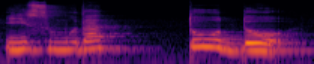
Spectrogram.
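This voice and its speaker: A woman with a Brazilian Portuguese accent teaching an online English lesson, encouraging her students and drawing out English example phrases slowly. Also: mid-range voice, mellow, reverberant.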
